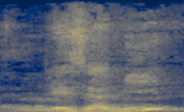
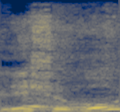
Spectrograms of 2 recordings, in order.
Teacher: Quand ça commence par une voyelle, il y a liaison. Les amis, il y a liaison. Mais si je dis les chevaux, il n'y a pas de liaison.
